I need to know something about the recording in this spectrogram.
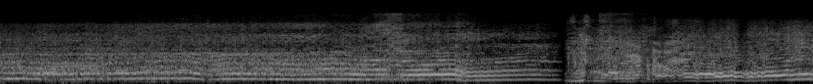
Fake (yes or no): no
